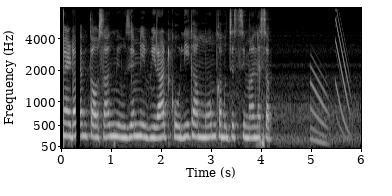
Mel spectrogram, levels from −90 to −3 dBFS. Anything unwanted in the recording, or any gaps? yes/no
yes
